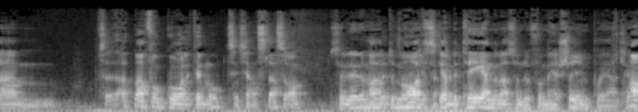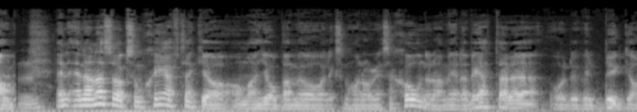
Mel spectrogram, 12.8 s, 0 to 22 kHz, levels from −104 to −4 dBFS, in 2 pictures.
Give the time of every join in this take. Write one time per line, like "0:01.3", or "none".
0:03.3
0:06.5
